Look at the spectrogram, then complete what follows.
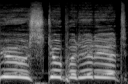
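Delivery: put-on wheezing voice. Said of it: "it says "wheeze, wheeze" behind him".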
